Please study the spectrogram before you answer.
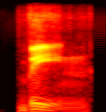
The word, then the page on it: bean: British English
